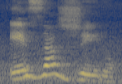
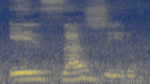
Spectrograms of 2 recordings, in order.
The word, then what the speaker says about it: exagero: Exagero. Vê só. Exagero. Também lembra muito o som do Z, não é verdade?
